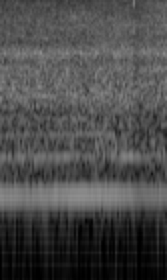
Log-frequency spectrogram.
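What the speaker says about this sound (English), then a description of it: "I'm going to start it up and we'll watch some desiccant go through" A desiccant loading tool blowing desiccant through a hose into a test bag, a steady loud whooshing airflow with a constant motor hum and no pauses throughout.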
